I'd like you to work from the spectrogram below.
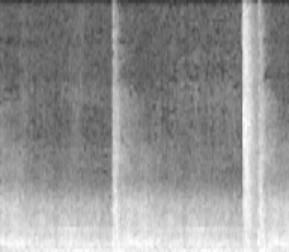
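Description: Napoleonic-era artillery firing in the video game Combat Directive: Napoleonic Wars, two distant booming shots rising over a steady roar of battlefield noise.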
